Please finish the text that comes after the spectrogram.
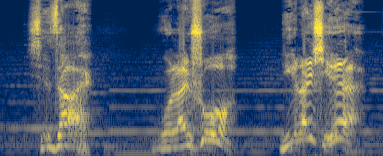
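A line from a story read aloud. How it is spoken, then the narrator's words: Roaring. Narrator (Chinese): 巴克斯咆哮着说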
